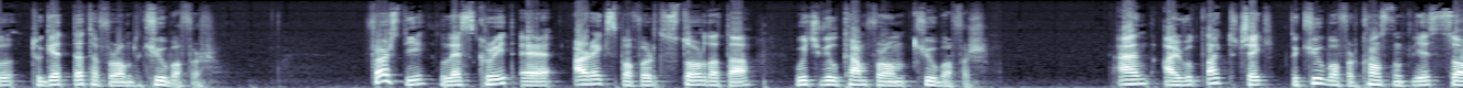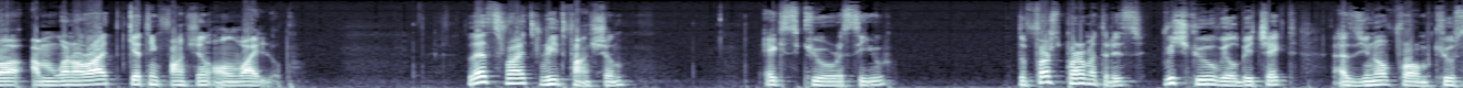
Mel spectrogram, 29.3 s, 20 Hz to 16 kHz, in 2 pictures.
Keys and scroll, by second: 0.0-2.6 typing, 3.5 ctrl+alt+8, 3.7 5, 4.2 Right, 4.6 shift+,, 5.2 Return, 5.6 Down, 6.1 Down, 6.4 shift+Left, 6.7 shift+Up, 6.9-8.7 typing, 9.0 ctrl+alt+7, 9.2 Down, 12.2 BackSpace, 13.2 BackSpace, 14.3 Return, 19.0-28.4 typing.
